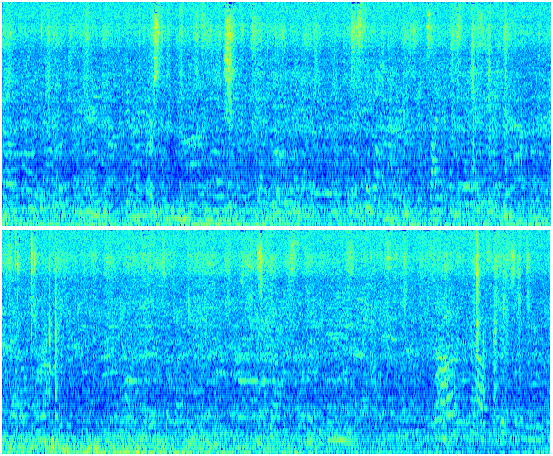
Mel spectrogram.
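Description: A cloth rubs and squeaks against a sneaker.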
